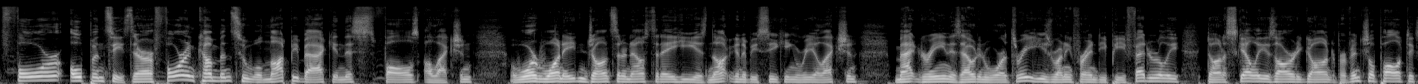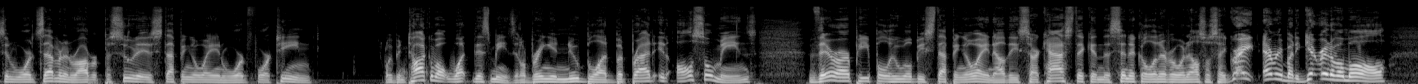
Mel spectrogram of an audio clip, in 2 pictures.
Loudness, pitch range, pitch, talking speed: -18 LUFS, 110-145 Hz, 120 Hz, 220 wpm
